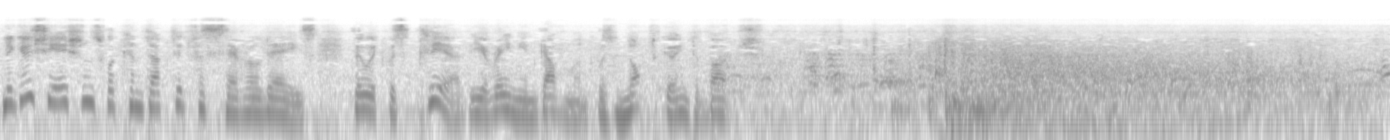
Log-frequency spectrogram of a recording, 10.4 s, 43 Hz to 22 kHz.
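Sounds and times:
speech: 0.0 - 7.4
stun grenade explosions: 7.0 - 10.2.

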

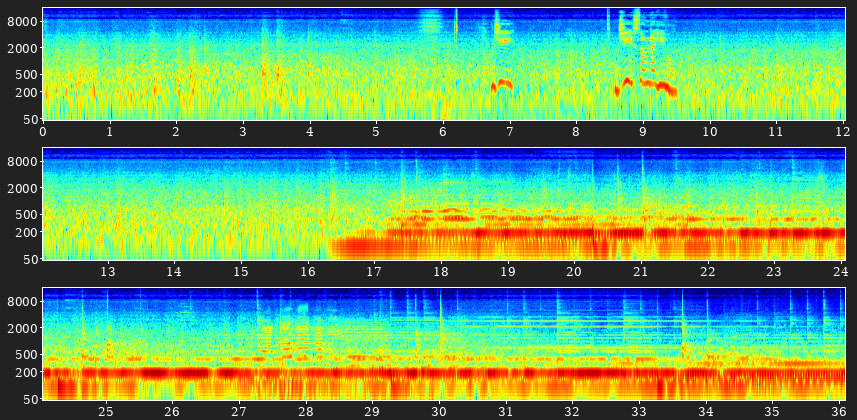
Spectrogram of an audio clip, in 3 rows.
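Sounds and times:
metro train rumbling along its rails: 0.0 - 36.0
speech: 6.7 - 7.2, 8.6 - 9.6
rising tonal hum: 16.3 - 36.0.

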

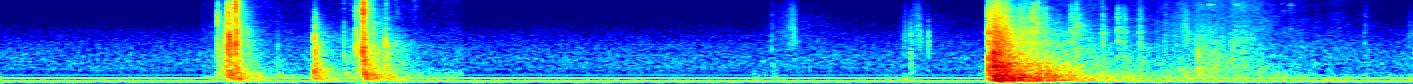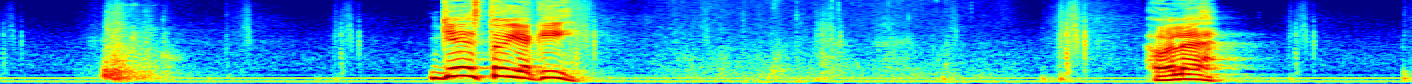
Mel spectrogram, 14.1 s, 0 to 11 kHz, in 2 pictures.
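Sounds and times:
steady low electrical hum: 0.0 - 14.1
heavy door thud with a rumbling tail: 4.9 - 5.7
speech: 9.2 - 10.0, 12.8 - 13.2.

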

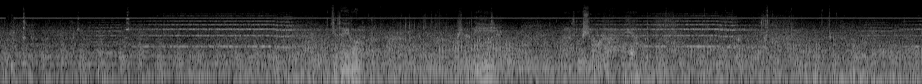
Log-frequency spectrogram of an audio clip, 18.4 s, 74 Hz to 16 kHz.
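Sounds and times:
helicopter flying overhead: 0.0 - 18.4.

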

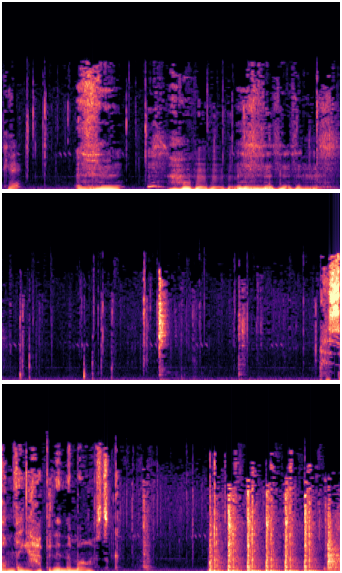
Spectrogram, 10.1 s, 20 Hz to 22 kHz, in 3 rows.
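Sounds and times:
speech: 0.0 - 3.4, 6.6 - 8.0
laughter: 1.7 - 3.3
loud heavy pounding on a door: 8.8 - 10.0.

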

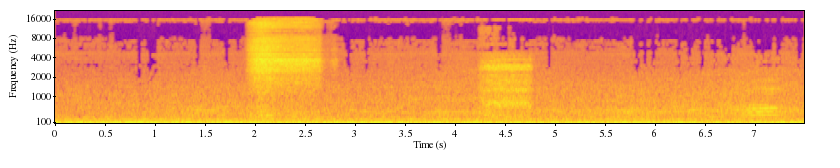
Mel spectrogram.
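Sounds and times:
constant low hum: 0.0 - 7.4
patient breathing deeply during a lung examination: 1.9 - 2.8, 4.2 - 4.9.

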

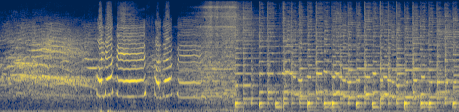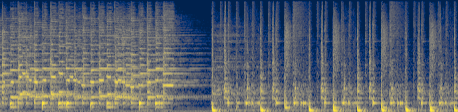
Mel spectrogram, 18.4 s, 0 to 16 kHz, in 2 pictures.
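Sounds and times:
children screaming in a house: 0.0 - 4.4
upbeat music with a steady rhythm: 4.0 - 18.3.

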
